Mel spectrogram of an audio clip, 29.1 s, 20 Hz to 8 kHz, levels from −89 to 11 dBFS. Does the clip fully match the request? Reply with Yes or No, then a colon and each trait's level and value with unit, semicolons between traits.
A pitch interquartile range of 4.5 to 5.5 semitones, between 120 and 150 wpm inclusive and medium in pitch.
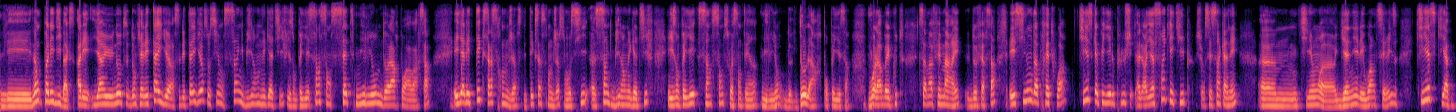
No: average, 5.1 semitones; average, 215 wpm; medium, 160 Hz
